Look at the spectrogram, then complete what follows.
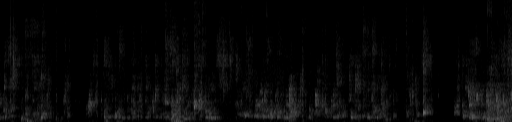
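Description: Faint water sloshing and splashing in a sink basin as a pet monkey paddles and turns in its bath, with a thin stream from the tap trickling in.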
